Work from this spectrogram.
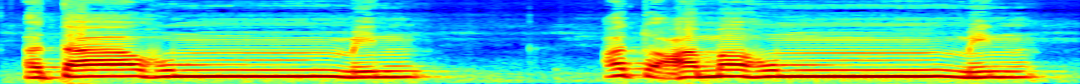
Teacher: میم ساکن کے بعد اگر دوسری میم آ جاتی ہے تو وہاں پر میم ساکن کا ادغام ہوگا۔ ادغام شفوی کے پڑھنے کا طریقہ ہے کہ میم ساکن کو ملا کر گنہ کے ساتھ پڑھنا ہے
